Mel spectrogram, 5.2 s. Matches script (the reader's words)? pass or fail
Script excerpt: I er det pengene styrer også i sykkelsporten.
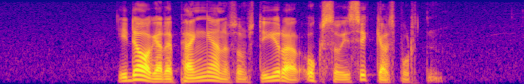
fail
